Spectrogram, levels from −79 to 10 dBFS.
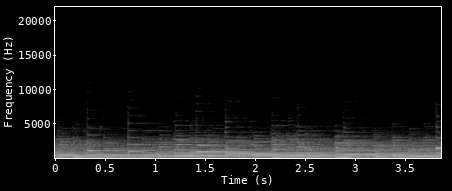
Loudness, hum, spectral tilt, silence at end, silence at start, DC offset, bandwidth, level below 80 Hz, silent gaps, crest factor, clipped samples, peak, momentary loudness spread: -22 LUFS; none; -9 dB/octave; 0 s; 0 s; under 0.1%; 6 kHz; -50 dBFS; none; 14 dB; under 0.1%; -8 dBFS; 3 LU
